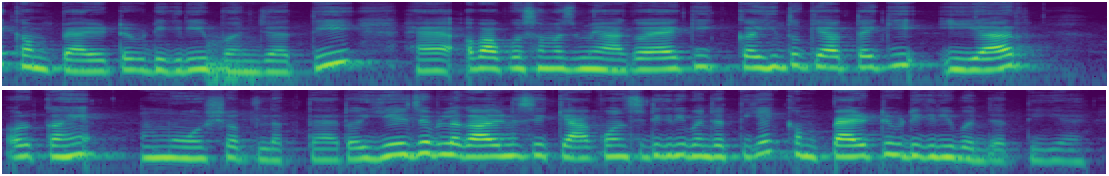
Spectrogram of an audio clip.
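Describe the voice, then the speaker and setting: Woman teacher, high voice, repetitive question-and-answer drilling, slow drawn-out examples, grammar lesson. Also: darkish tone. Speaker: school English teacher.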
